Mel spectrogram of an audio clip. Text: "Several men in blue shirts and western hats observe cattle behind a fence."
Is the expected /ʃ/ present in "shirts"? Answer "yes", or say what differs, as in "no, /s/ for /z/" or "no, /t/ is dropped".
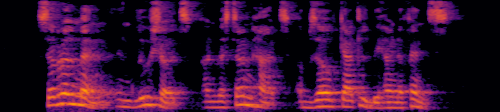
yes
